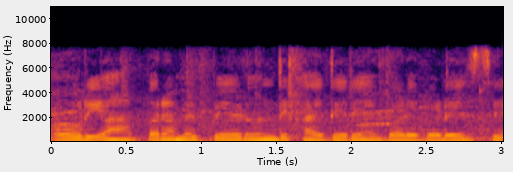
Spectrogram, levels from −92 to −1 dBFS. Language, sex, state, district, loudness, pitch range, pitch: Hindi, female, Bihar, Gopalganj, -25 LUFS, 190-210 Hz, 200 Hz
